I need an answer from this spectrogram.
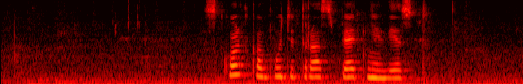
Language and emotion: Russian, neutral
